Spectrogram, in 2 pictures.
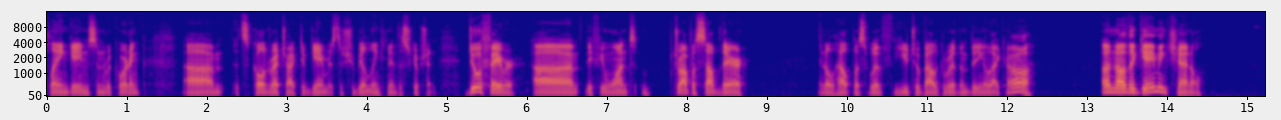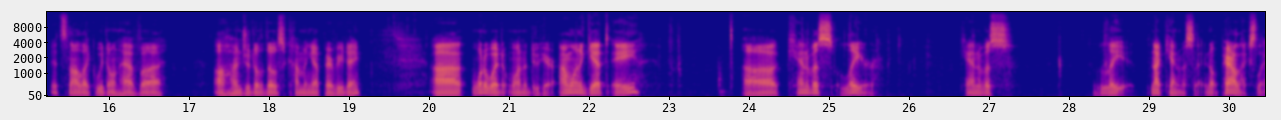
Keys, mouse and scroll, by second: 0.1 middle click, 0.8 middle click, 0.9-1.4 scroll down 1, 1.4 middle click, 2.3 middle click, 3.6 middle click, 4.4 middle click, 4.9 middle click, 5.5 middle click, 6.3 middle click, 7.0 middle click, 8.0 middle click, 8.5 middle click, 10.0 middle click, 12.9 middle click, 13.3 scroll down 1, 15.5-15.9 scroll up 2, 15.9 middle click, 19.8 double click, 20.6 middle click, 21.4-22.3 scroll up 6, 24.7 Escape, 25.7-27.0 typing, 28.5 Return, 28.5 Down, 29.1 Escape, 30.0 ctrl+z.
